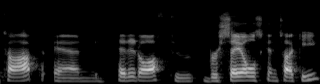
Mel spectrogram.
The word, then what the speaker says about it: Versailles: and headed off to versailles kentucky which is how we pronounce it it looks like versailles but it's for sale if there was this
